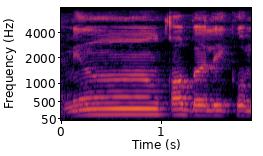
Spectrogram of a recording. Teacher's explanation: Ikhfa artinya menyembunyikan atau menyamarkan bunyi nun sukun atau tanwin. Maksudnya, bunyi nun mati atau tanwin dibaca samar antara jelas dan dengung seperti dari bunyi N. Bunyi N menjadi eng.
